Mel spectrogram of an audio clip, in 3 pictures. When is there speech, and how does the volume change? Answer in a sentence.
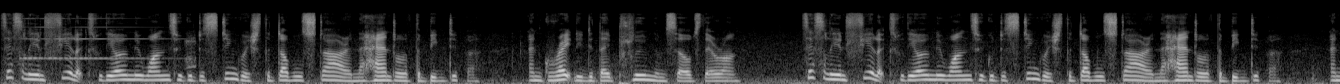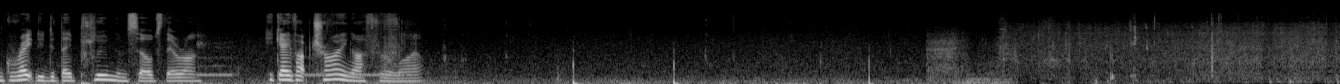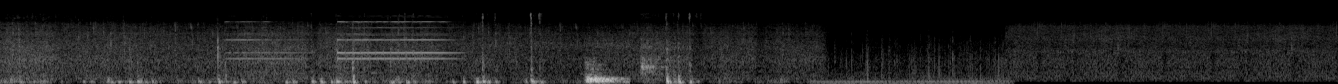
The speech can be heard from 0.0 to 7.4 s, at a steady volume; from 8.0 to 15.4 s, at a steady volume; and briefly from 16.1 to 17.6 s.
